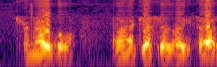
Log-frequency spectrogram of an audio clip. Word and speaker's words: Chernobyl: h e r n o b l e Chernobyl and I guess everybody thought at that time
